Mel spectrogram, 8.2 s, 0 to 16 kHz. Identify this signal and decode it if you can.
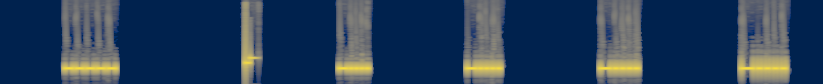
Morse code, heard as a keyed tone, about 41 wpm, spaced as for 8 wpm, 700 Hz. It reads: 0 6666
